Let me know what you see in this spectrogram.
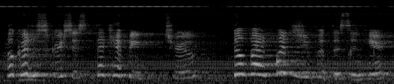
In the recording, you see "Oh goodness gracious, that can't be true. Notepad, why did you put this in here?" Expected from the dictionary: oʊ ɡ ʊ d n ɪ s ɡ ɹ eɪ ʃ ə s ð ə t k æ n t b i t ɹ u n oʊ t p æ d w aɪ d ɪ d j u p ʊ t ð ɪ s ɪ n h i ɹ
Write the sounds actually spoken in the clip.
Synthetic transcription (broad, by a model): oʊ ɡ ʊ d ɪ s ɡ ɹ eɪ ʃ ə s ð ə t k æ n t b i t ɹ u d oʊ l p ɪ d w aɪ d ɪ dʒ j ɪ p ʊ t ð ɪ s ɪ n h i ɹ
